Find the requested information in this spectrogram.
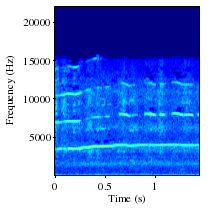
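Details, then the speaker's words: Dental handpiece polishing teeth and removing adhesive right after braces removal, first finishing step: steady high-pitched whine of a slow-running handpiece. "do a nice polish, remove any adhesive."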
